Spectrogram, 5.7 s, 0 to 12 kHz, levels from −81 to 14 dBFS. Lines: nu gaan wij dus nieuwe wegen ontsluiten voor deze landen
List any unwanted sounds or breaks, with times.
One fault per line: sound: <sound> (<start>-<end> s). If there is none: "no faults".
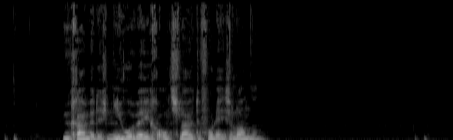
no faults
